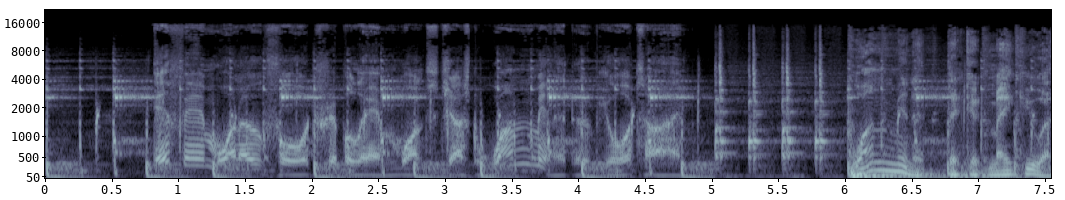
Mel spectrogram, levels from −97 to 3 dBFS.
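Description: Nothing goes wrong anywhere in this clip, so there's no fault to point to at any moment.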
